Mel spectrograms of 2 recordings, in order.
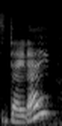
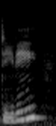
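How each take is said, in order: First: Each syllable has an 'ay' vowel sound. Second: Each syllable has an 'ee' vowel sound. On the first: The speaker calls it right. "it's Day Day" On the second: The speaker calls it wrong. "I've been told that it's not D D"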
